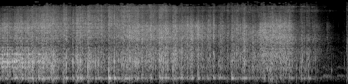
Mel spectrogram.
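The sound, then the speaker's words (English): Coins dropped into a copper offering box: a dense, loud, continuous metallic clatter and jingle that holds steady and then thins out near the end, with no voices. “There were only coins. And so when people went to give, it made a loud sound. So the more wealthy you were and the more you gave, the more distracting and noticeable the sound was. So it would sound something like this”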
